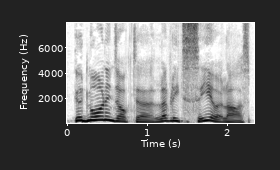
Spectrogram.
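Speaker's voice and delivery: high, sweet cooing greeting. Acted. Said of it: "Patricia cooed".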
